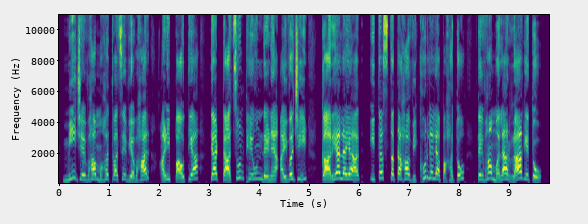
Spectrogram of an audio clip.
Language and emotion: Marathi, angry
